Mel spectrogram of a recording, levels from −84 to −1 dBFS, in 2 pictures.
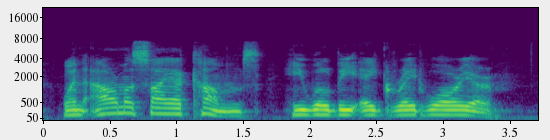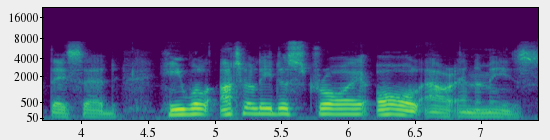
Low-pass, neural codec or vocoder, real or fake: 7.2 kHz; none; real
